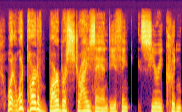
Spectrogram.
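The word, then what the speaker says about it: Streisand: would they say Barbara strian I I hadn't been pronouncing the D I think in my mind I was spelling strian with no D yeah I it's interesting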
